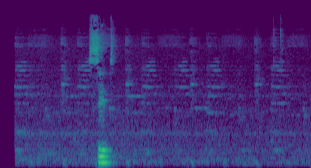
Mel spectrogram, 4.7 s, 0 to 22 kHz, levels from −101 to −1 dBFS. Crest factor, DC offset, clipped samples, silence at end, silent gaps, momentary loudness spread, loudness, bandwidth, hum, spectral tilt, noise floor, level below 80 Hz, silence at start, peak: 22 dB; under 0.1%; under 0.1%; 0.8 s; none; 29 LU; -38 LUFS; 15.5 kHz; none; -5 dB/octave; -69 dBFS; -84 dBFS; 0.95 s; -24 dBFS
